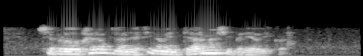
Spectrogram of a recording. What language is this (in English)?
Spanish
